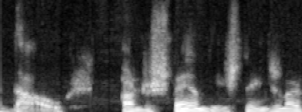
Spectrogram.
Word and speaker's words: Tao: artists or or taoist tower spell tao we pronounce the dao understand these things and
